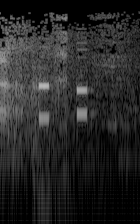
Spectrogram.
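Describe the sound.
A telephone being dialed to place a call, heard as two short, steady dual-tone keypad beeps spaced well apart over a faint background hiss.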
